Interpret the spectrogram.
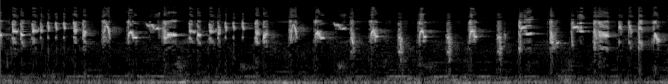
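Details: Long-tailed shrike, Petir type, in active song richly filled with labet and canary imitations. Continuous high, fast chattering mixed with short whistled notes and quick pulsed chips.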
